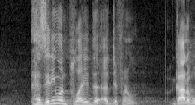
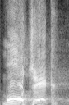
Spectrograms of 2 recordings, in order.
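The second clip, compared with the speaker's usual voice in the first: very loud, higher Russian shout; comic bellow; 4 semitones higher, 16 dB louder than usual. Pretend. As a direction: bark it out for the punchline. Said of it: "may I speak to President Trump?".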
